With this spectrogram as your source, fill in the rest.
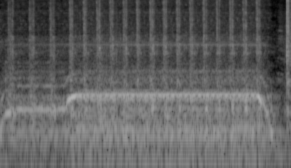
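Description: A sewing machine stitches fabric in a fast, even run of needle clicks with a steady motor whine, close and clear, ending with a brief stop.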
